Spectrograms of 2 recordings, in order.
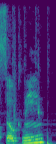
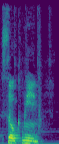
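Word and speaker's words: Soqlean: has a clothing line it's called so clean it's spelled it's kind of spell kind of weird it's s-o-q-l-e-a and l-e-a-n yeah so clean and um through his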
